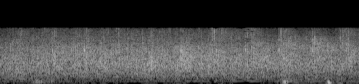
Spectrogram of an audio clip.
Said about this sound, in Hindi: भाई तालियां तो बजाइए।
